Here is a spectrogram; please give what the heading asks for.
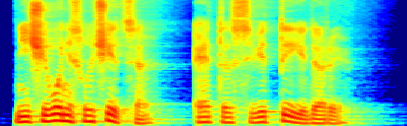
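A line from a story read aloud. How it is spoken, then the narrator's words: Calm reply. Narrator (Russian): владыка спокойно ответил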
